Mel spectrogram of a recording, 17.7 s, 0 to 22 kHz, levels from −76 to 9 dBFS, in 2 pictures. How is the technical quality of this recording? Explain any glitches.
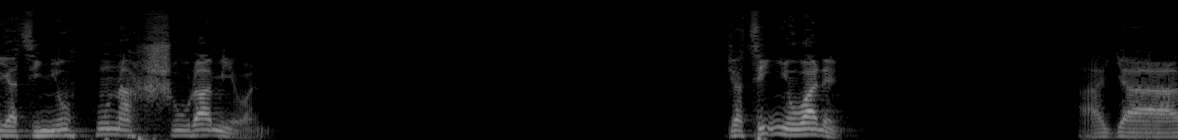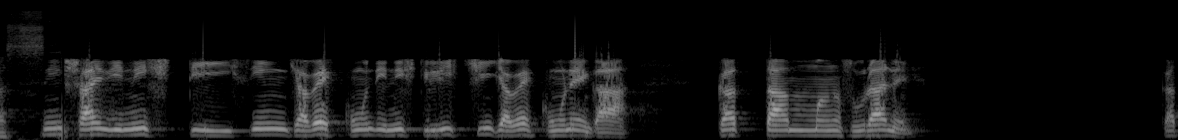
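The recording has one clear fault: at 9.30 s, just after "ya sín", the sound turns dull and boxy and stays that way to the end. This fits an input switched to a poorer device, likely a change to another microphone or a headset's call profile, which passes a narrower band. A spectrogram would show everything above 3.8 kHz cut off from that point, after a 20 ms gap in the waveform. The level also shifts by about 5 dB, and a faint new noise floor sits well below the speech.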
